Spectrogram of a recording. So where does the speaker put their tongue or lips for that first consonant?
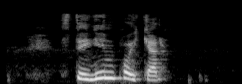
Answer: tongue tip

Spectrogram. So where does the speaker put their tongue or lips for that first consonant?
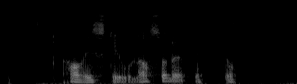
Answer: throat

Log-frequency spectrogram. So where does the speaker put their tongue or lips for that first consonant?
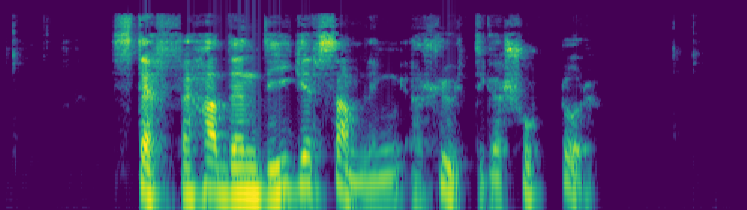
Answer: tongue tip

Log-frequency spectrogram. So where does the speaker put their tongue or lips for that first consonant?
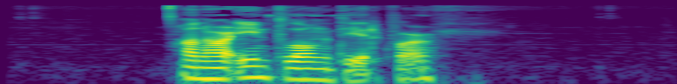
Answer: throat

